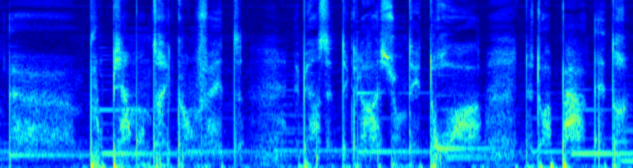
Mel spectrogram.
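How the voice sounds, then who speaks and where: Someone whispers at a very slow pace over music in the background. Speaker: ASMR history narrator. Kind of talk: whispered ASMR history lesson. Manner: whispered, soft, relaxing.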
